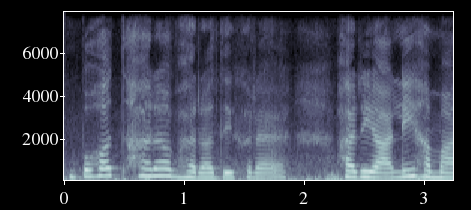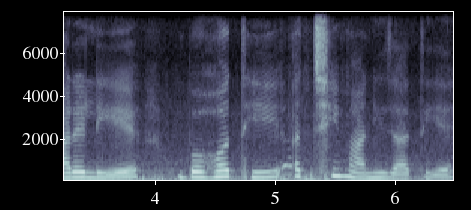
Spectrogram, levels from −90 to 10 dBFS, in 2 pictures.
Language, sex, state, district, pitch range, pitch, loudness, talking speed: Hindi, female, Bihar, West Champaran, 210-275 Hz, 240 Hz, -14 LUFS, 140 wpm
